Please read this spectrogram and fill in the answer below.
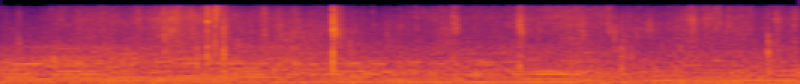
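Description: Distant small gas engine of lawn or hedge-cutting equipment running steadily, its pitch dipping briefly about three seconds in, with a couple of sharp clicks over it.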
